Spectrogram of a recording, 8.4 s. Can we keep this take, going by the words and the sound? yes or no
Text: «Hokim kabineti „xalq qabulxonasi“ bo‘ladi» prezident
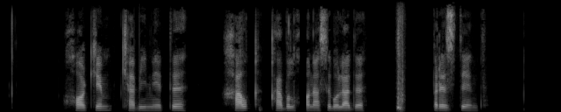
no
